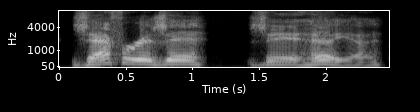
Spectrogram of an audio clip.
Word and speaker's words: Zaporizhzhia: It is Zaporizhzhia.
